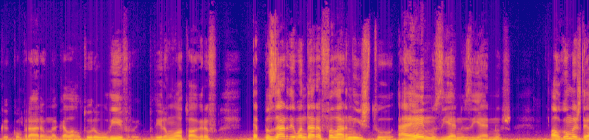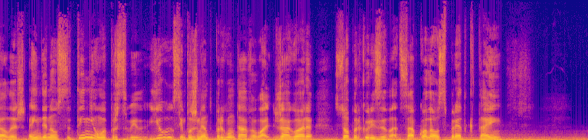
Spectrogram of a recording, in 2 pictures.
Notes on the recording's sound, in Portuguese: Não ligue aos barulhos da viagem.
